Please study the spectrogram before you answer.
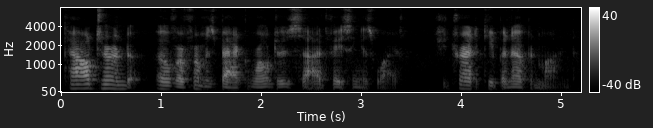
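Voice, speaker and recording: A man's voice: on the low side, animated, brisk, gravelly, fairly bright tone. A man reading a scripted horror story as its narrator.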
